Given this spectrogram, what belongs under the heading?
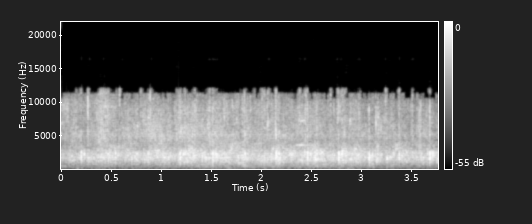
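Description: Applause at a fashion show during the 2017 Jeux de la Francophonie: a crowd claps in a dense, even wash that stays loud and unbroken from start to finish.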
